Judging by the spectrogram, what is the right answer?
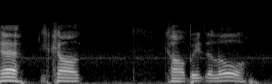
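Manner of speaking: ordinary talk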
